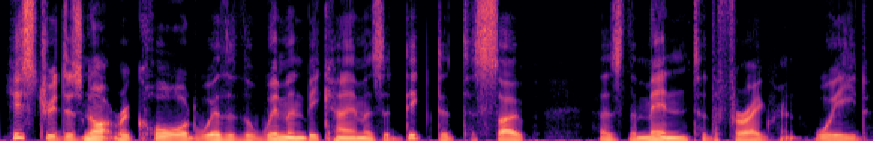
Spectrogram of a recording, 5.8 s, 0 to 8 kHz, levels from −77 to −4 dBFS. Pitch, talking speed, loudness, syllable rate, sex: 125 Hz, 195 wpm, -20 LUFS, 5.4 syllables/s, male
